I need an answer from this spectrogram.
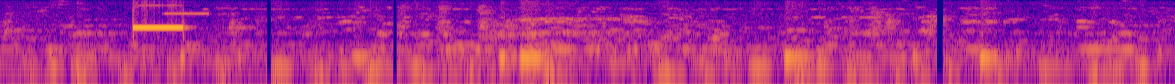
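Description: A single short electronic beep from an Entel voicemail line signals the start of recording, clear and steady, then gives way to a faint low murmur of background noise.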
